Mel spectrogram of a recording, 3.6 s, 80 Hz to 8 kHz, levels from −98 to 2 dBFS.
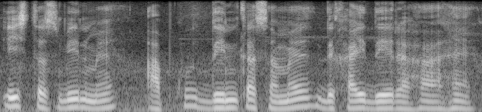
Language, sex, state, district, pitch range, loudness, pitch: Hindi, male, Assam, Kamrup Metropolitan, 140-165 Hz, -18 LUFS, 150 Hz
